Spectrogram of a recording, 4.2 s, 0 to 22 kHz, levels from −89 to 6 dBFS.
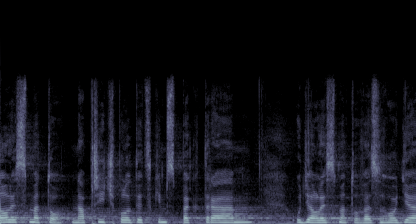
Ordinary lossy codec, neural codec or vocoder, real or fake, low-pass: AAC, 96 kbps; none; real; 14.4 kHz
